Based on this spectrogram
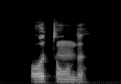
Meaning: rotunda
- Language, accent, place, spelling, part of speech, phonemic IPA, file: French, France, Lyon, rotonde, noun, /ʁɔ.tɔ̃d/, LL-Q150 (fra)-rotonde.wav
